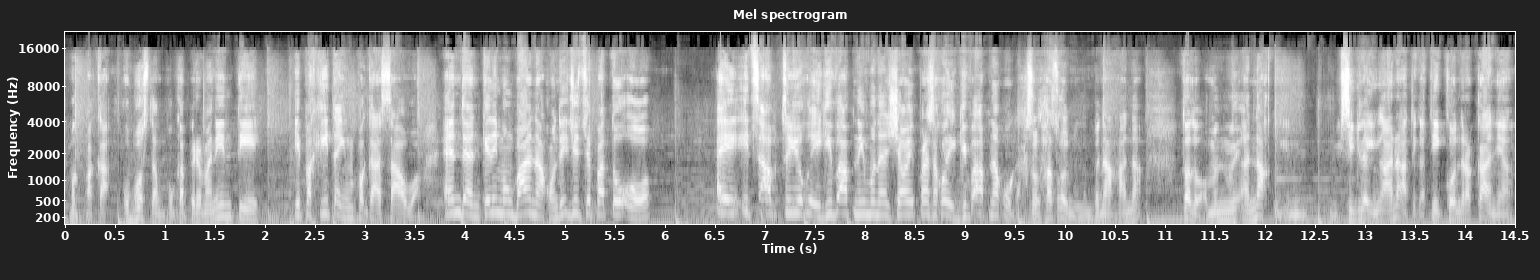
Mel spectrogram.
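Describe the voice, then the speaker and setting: A man's voice: sits high, fairly quick, over music. A man with a Filipino Cebuano accent hosting a radio advice segment, talking in a colloquial, teasing, conversational way to a letter sender. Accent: Filipino, Cebuano Bisaya. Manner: animated, colloquial, teasing, acts out imagined remarks.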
